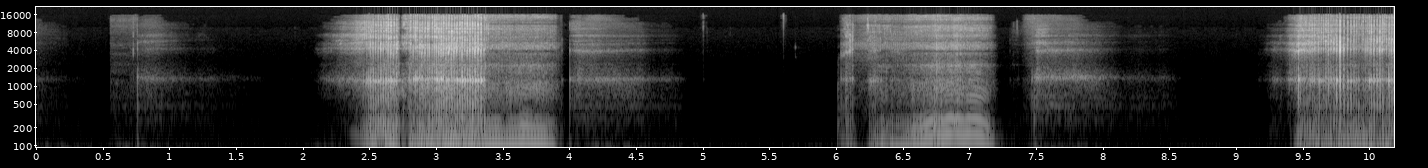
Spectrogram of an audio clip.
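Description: Loud, rough snores on each breath in, separated by quieter breaths out, about every four seconds. Ordinary snoring.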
